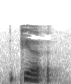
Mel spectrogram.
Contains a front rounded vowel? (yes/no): yes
